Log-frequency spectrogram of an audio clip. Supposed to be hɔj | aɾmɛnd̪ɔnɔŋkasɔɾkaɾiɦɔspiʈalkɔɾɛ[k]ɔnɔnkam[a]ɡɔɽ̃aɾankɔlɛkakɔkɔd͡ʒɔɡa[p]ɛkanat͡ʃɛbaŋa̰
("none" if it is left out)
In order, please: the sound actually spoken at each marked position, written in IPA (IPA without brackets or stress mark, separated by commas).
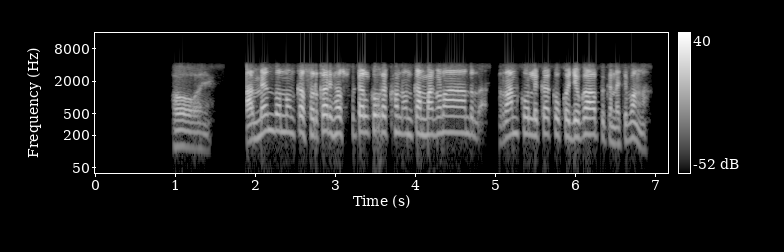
kʰ, a, p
